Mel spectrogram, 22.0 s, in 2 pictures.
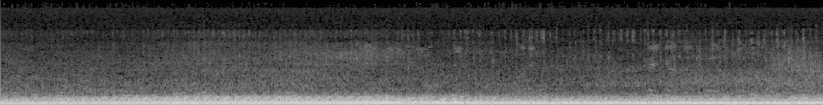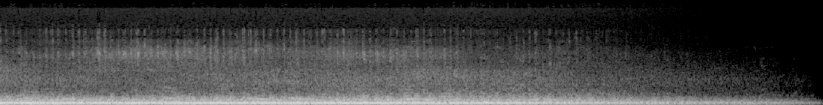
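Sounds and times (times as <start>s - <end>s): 
distant CA-28 Ceres aircraft taxiing: 0.0s - 21.9s.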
